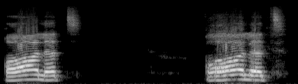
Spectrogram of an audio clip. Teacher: قا اونچا موٹا ہے، رائٹ، اور لت پتلا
